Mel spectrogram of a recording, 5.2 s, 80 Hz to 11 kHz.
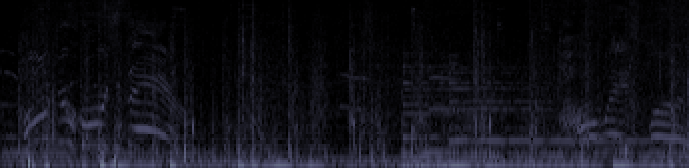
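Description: Horse hooves clip-clop on the ground in a PS4 western video game, a steady rhythmic trot close by with a brief whinny, mixed with game music and someone talking over it.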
